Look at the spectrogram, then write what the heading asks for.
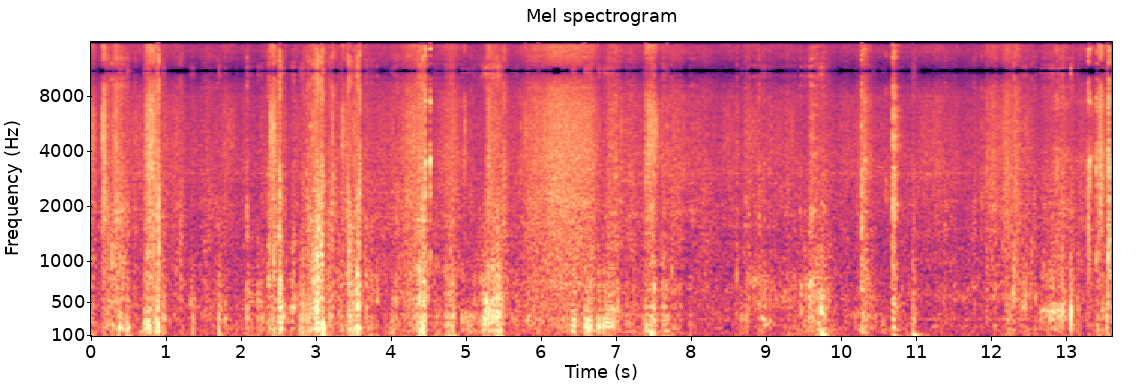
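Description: Irregular thumps, scuffs and fabric rustling as a limp body is dragged by the ankles across the floor and bundled into a plastic tub, with a longer rustle about six seconds in.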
